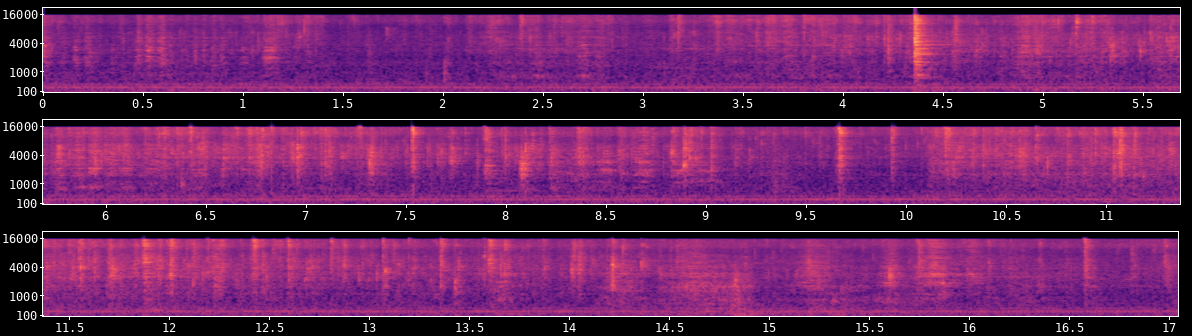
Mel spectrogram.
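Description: Eggs frying in a cast iron skillet give a steady, close sizzle and crackle with scattered pops and an occasional faint clink of a utensil, continuous throughout.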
